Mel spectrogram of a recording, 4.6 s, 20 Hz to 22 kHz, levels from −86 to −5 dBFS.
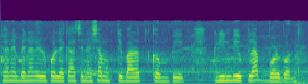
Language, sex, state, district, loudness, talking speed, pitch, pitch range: Bengali, female, Assam, Hailakandi, -16 LUFS, 180 wpm, 200 Hz, 180-205 Hz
